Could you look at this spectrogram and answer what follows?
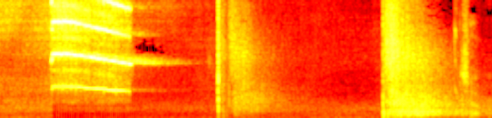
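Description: Thunderking firecrackers go off outdoors: a piercing whistle shrieks for under a second, then sharp, loud bangs burst one after another, the last blast trailing into a crackling rush.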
